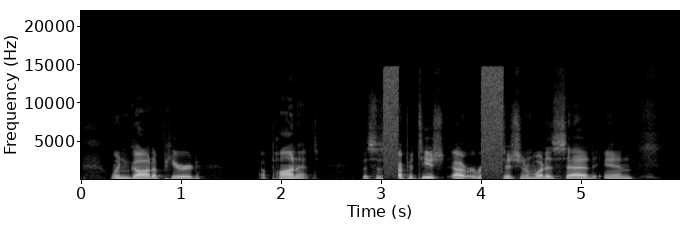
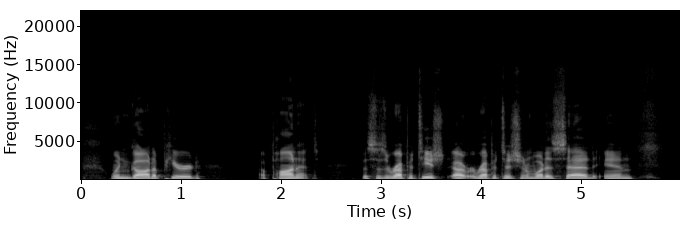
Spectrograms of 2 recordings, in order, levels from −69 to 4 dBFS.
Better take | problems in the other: second | audio cutting out; filled with static; at 3 s and at 4 s

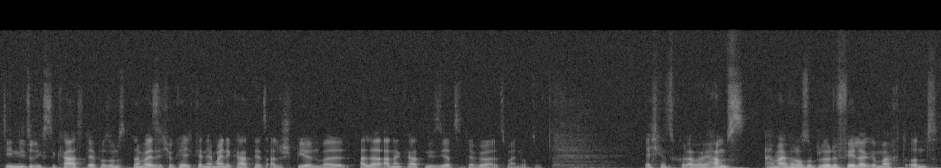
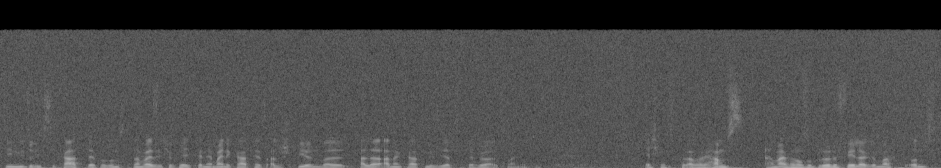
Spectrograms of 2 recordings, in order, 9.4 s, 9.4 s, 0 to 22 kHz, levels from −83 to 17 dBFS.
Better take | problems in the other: first | hiss; loud; throughout; 4 dB below the speech; faint in the first

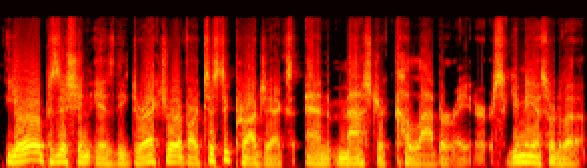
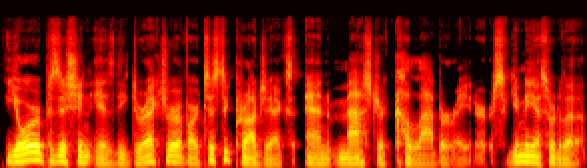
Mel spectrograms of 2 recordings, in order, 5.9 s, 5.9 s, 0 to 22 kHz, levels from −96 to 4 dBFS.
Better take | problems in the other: second | distortion; heavy; 11% of the sound clipped

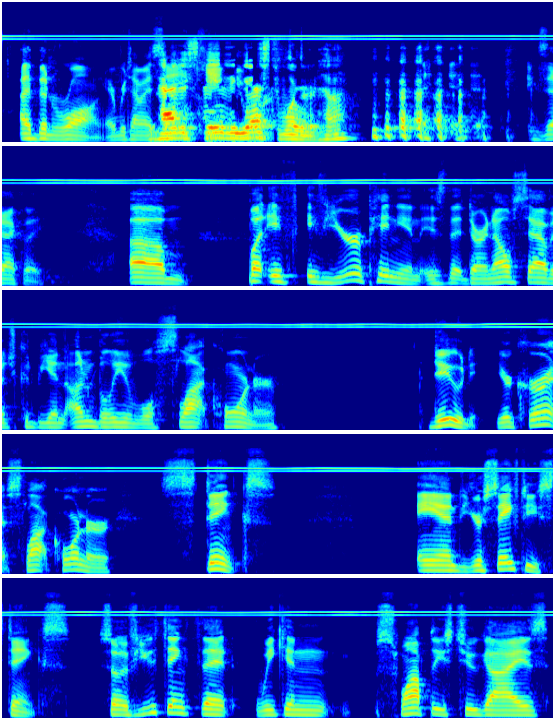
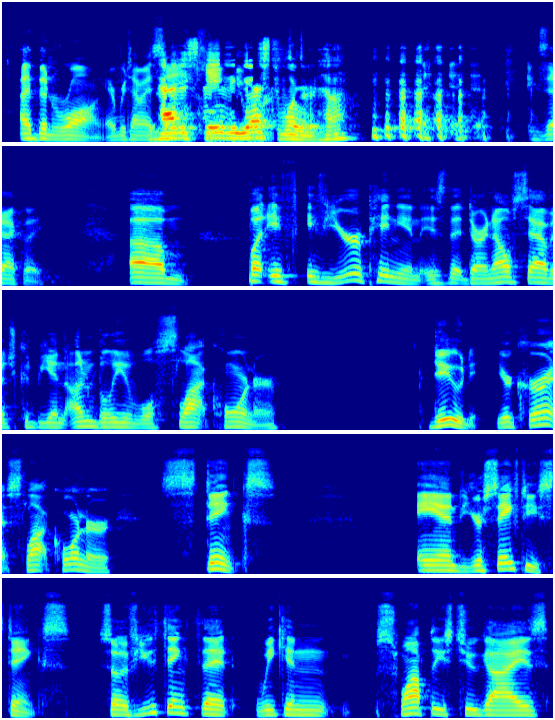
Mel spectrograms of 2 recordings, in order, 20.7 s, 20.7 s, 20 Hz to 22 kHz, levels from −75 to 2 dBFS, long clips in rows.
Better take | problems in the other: second | high-pitched whine; loud; throughout; 8 kHz, 7 dB below the speech

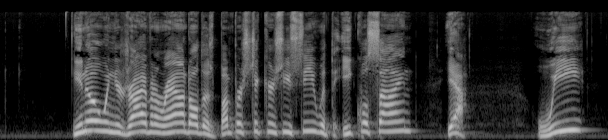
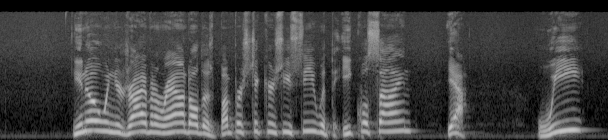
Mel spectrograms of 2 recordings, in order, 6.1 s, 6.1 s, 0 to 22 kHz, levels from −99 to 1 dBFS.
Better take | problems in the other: first | hiss; faint; throughout; 20 dB below the speech

